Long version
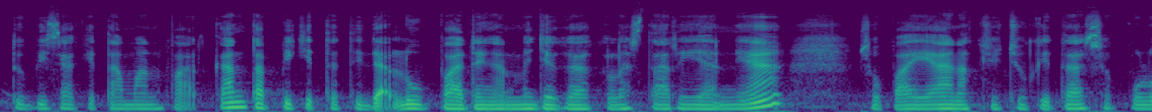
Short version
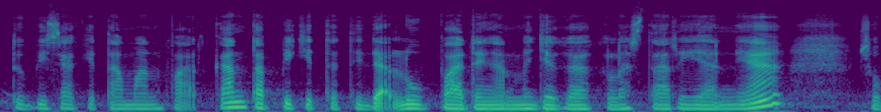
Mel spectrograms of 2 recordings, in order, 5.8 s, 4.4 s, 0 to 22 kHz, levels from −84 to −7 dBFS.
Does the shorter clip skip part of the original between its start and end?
no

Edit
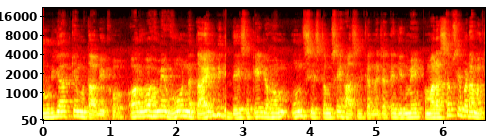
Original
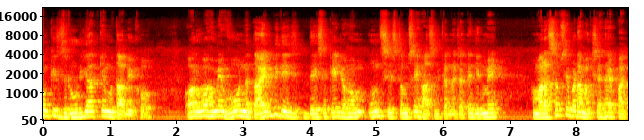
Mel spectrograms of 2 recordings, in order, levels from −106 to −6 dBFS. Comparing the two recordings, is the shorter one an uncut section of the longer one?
no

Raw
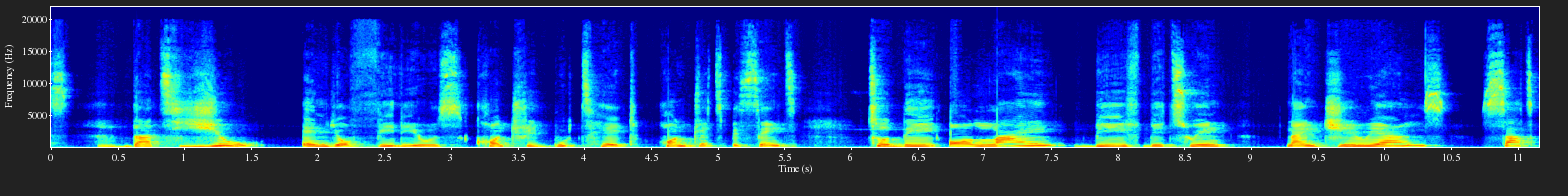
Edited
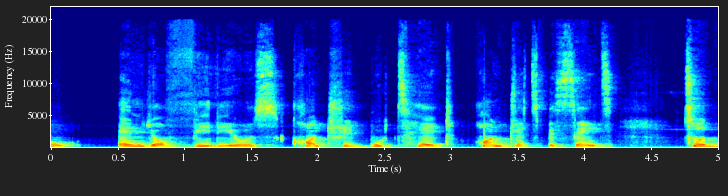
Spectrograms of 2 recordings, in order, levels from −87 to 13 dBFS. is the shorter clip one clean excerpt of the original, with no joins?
yes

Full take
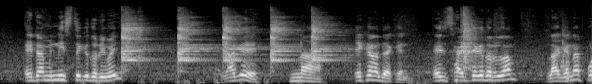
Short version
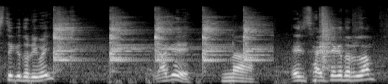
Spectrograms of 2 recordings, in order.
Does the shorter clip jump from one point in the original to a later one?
yes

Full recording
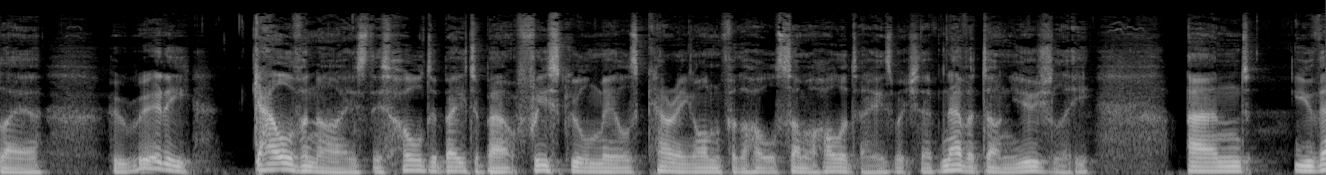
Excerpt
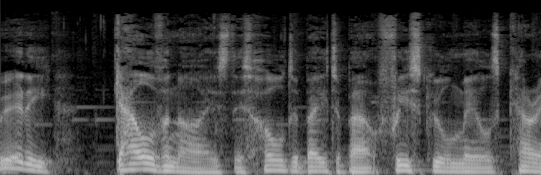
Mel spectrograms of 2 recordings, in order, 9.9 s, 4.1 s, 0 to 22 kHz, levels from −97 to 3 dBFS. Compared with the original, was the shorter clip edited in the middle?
no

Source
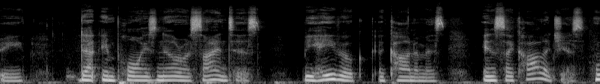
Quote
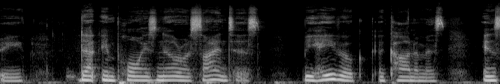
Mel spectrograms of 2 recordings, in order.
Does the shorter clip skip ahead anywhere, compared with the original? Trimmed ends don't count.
no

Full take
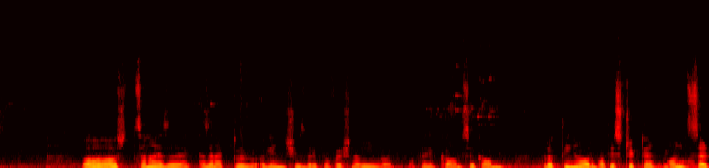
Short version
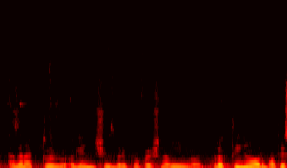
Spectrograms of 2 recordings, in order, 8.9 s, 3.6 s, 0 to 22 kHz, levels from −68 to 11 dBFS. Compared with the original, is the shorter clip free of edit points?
no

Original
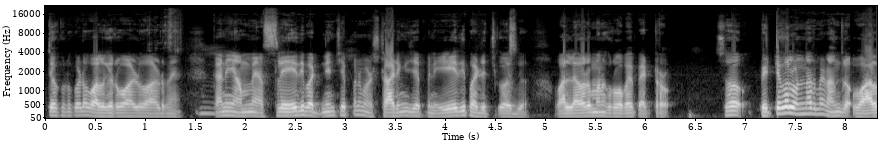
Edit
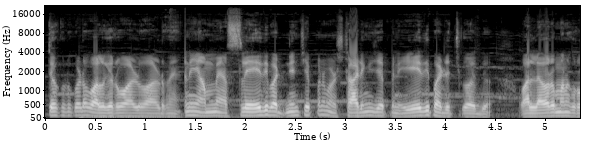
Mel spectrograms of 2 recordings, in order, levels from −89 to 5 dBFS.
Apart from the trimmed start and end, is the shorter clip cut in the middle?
yes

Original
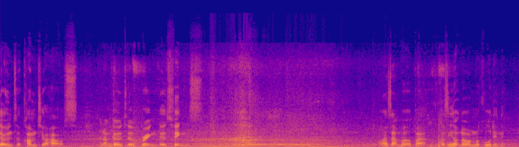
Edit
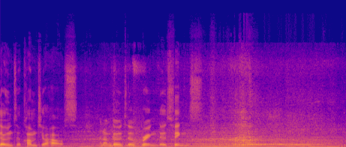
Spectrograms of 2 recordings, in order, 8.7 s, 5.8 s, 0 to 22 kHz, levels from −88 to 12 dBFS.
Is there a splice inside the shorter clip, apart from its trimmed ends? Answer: no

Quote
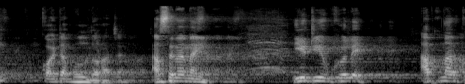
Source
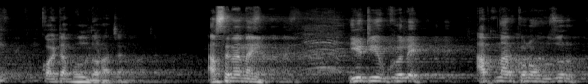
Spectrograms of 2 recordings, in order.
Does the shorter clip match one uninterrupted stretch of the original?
no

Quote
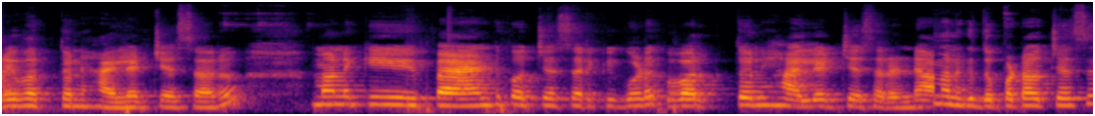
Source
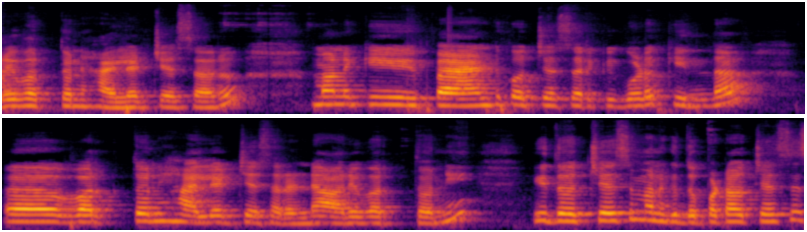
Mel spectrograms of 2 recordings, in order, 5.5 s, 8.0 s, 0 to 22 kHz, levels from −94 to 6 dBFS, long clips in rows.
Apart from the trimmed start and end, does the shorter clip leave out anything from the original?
yes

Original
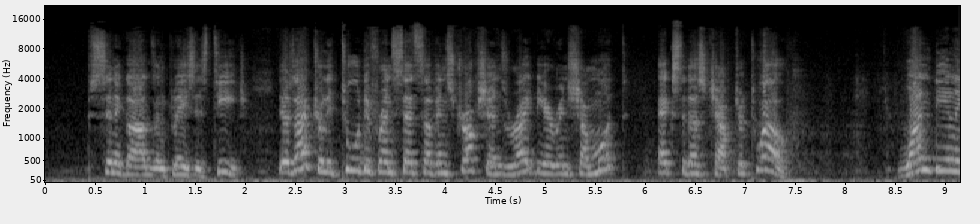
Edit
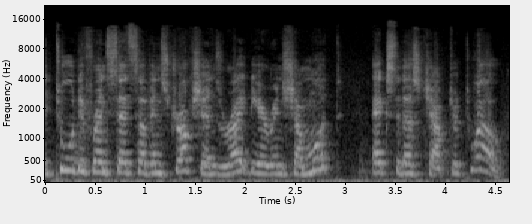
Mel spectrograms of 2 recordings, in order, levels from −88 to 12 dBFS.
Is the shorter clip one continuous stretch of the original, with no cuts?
yes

